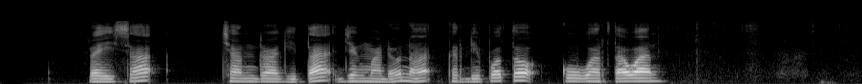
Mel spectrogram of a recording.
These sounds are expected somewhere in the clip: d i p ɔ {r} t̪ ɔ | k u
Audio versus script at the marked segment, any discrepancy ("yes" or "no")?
yes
